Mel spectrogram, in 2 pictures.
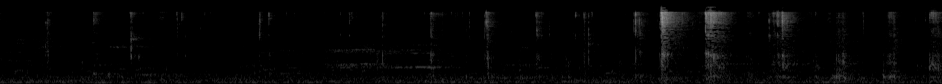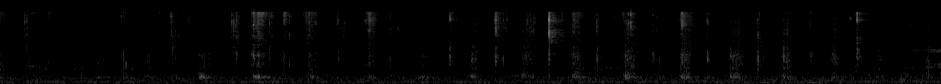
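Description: A person chewing crunchy food close to the microphone: a long run of crisp crunches and mouth sounds, loudest about six to eight seconds in.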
